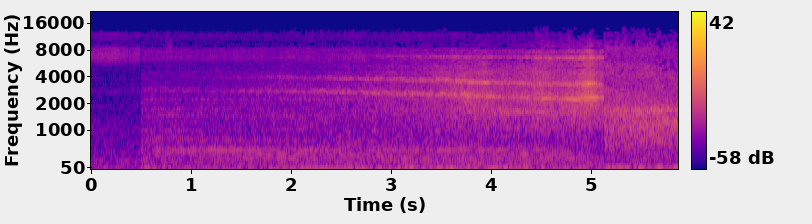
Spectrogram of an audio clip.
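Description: Airplane flying over in the 1995 movie Heat, a broad engine roar that swells in after a quiet start and grows steadily louder, with a rising whine near the end, no talk.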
